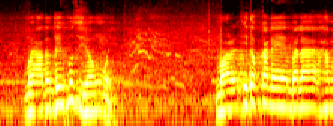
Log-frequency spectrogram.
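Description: A man speaking in two long phrases with a pause between them.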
